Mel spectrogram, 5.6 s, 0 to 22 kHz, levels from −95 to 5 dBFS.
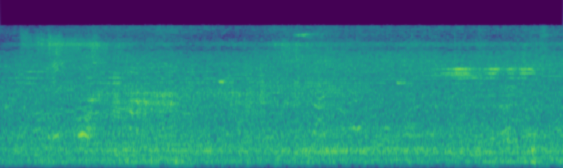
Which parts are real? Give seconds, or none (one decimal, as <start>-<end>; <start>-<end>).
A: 0.0-5.6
